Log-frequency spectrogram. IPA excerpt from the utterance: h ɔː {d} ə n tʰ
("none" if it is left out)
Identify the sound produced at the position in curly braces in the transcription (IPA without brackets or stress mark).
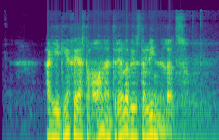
n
